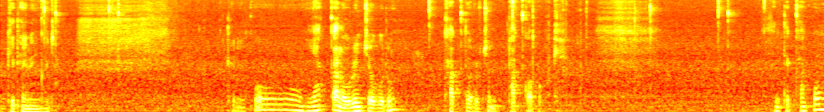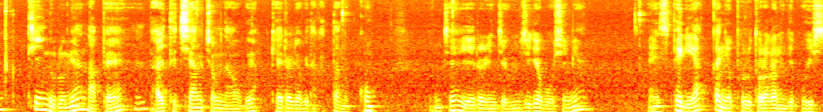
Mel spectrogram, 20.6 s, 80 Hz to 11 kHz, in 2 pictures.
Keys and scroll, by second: 7.0 shift+2, 10.3 t.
